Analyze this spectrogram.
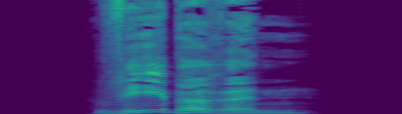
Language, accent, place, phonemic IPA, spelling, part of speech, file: German, Germany, Berlin, /ˈveːbɐʁɪn/, Weberin, noun, De-Weberin.ogg
- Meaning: female equivalent of Weber (“weaver”)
